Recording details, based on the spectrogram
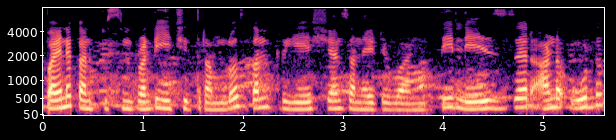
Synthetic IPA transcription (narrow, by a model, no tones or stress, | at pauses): pɐjnɐkɐnipistinɐʈuʋɐɳʈiiːt͡ʃit̪ɾɐmlo̞ːst̪ɐnɐkɾijeːʂɐnsɐneːʈuʋɐɳʈileːd͡ʒɐɾɐ̰ɳɖuɖ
